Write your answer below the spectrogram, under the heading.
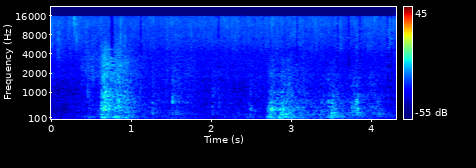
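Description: Thunderstorm sound effect: a steady hiss of rain with rolls of thunder. One comes in less than a second in and another about two seconds later, each rumbling and fading away over a second or two.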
